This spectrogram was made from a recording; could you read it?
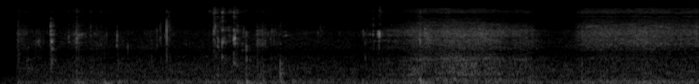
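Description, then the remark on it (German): Wet, noisy chewing with smacking, squishy clicks and slurping saliva sounds as an animal eats, salivating heavily as it puts food in its mouth. Irregular bites run for a few seconds with no talking. “Und wenn er sich was zu essen in den Mund steckt, erst recht. Und das kann man hören.”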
